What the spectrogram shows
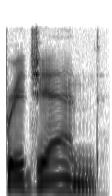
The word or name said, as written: Bridgend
